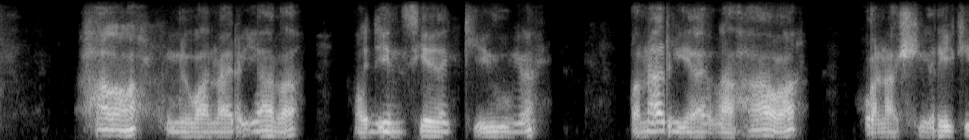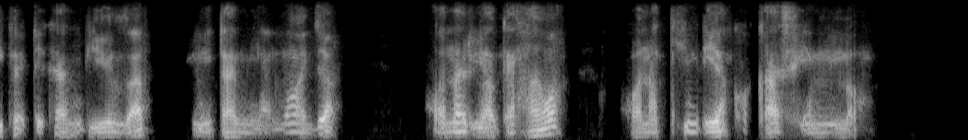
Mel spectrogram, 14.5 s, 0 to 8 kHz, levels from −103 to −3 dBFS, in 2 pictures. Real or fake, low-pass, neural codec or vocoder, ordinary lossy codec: fake; 7.2 kHz; codec, 24 kHz, 1.5 kbps, HILCodec; Opus, 24 kbps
